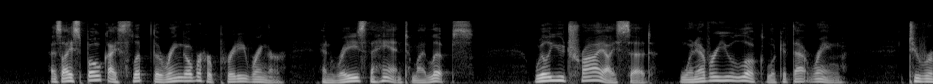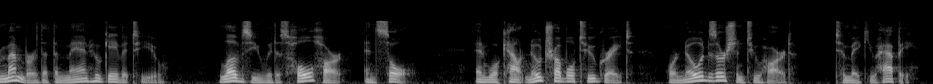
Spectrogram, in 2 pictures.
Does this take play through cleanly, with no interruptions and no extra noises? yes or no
yes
